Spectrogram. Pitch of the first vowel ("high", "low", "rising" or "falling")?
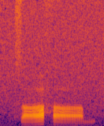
rising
